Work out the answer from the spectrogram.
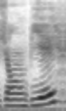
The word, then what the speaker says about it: Janvier: So if you're in the area and you see Janvier, it's kind of pronounced like the month January, but yeah, definitely worth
